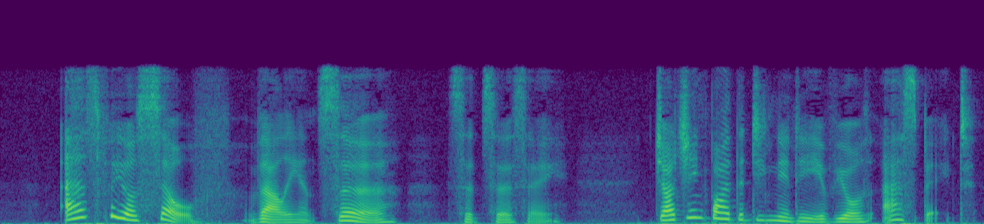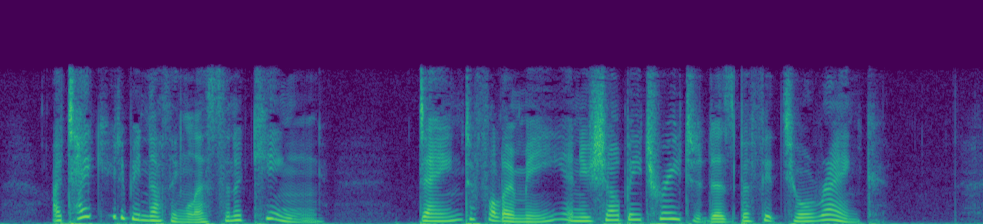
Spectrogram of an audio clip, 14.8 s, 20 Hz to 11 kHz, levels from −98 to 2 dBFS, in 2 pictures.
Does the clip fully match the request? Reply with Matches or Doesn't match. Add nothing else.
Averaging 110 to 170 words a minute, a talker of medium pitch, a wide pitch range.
Doesn't match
